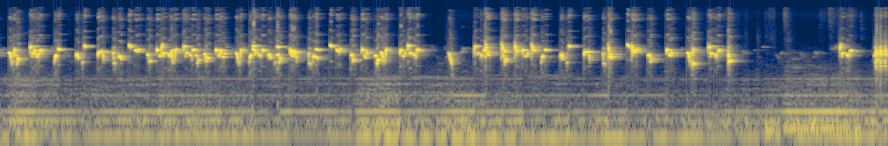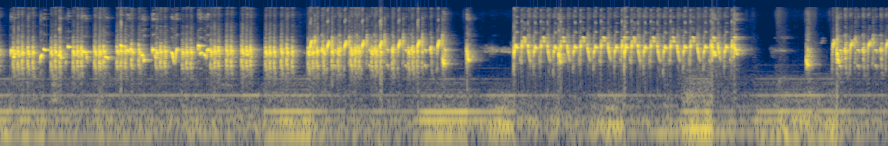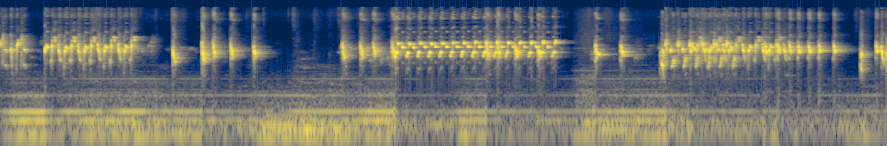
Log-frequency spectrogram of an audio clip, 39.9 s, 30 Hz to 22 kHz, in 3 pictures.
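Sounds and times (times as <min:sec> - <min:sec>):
bird chattering calls: 0:11.8 - 0:30.8, 0:31.7 - 0:39.9.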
